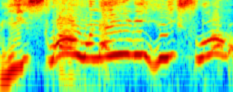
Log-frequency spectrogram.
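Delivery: screaming, very high-pitched and very loud. Recalling the commentary when Dale Jr. ran out of gas at Charlotte, imitating Waltrip screaming. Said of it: "Waltrip's just screaming".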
